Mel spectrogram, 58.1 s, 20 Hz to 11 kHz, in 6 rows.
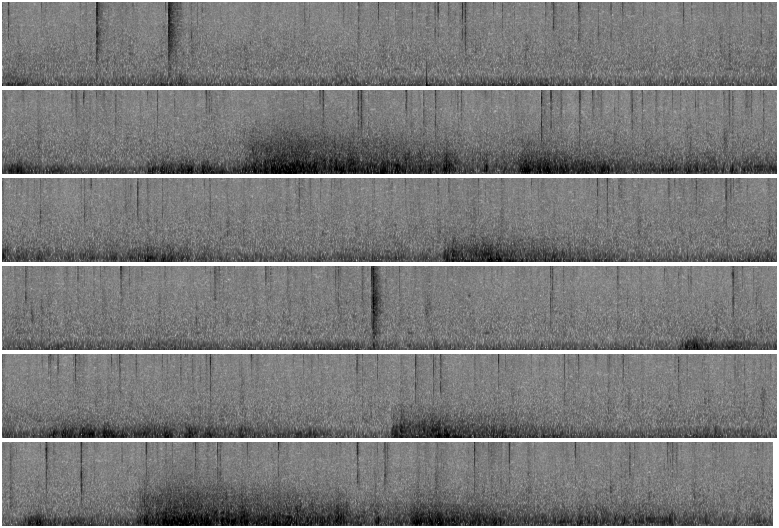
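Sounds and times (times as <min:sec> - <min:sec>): heavy rain: 0:00.0 - 0:58.0
sharp crackling pops: 0:01.1 - 0:02.6, 0:33.6 - 0:34.2
rolling thunder: 0:09.6 - 0:22.0, 0:37.5 - 0:43.0, 0:43.6 - 0:48.0, 0:48.6 - 0:58.0.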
